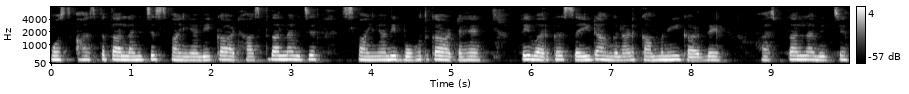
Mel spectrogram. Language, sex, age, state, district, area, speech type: Punjabi, female, 18-30, Punjab, Rupnagar, rural, spontaneous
